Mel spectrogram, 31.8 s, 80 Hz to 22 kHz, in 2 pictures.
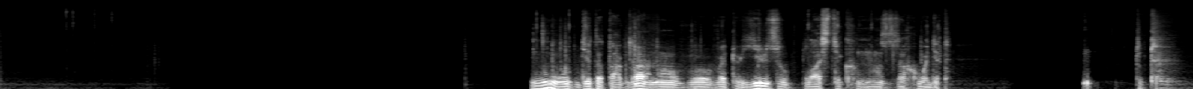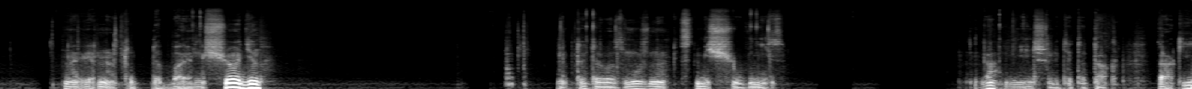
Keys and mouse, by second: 1.0-2.1 middle drag, 2.1 ctrl+r, 2.1-4.7 ctrl+drag, 3.7 ctrl+r, 4.7-14.7 middle drag, 6.0 Tab, 8.4 KP_1, 12.4 Tab, 14.7 click, 14.9-18.6 middle drag, 17.4 ctrl+r, 21.7-23.5 middle drag, 23.8-27.3 middle drag, 27.3-28.7 right drag, 28.7-29.8 drag, 29.8-31.8 right drag.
